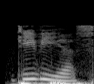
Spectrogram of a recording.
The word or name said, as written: devious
